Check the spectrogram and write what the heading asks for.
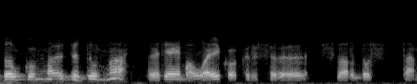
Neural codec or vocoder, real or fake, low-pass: codec, 16 kHz in and 24 kHz out, 1.1 kbps, FireRedTTS-2 codec; fake; 7.2 kHz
